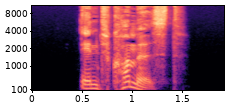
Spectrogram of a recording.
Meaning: second-person singular subjunctive I of entkommen
- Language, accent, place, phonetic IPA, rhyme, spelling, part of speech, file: German, Germany, Berlin, [ɛntˈkɔməst], -ɔməst, entkommest, verb, De-entkommest.ogg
